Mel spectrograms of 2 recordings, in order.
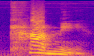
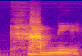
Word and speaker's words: canu: Okay, if we're singing, okay, so singing is, or to sing is canu.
